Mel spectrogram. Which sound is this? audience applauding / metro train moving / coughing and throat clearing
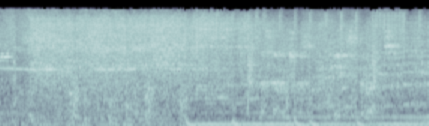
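metro train moving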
